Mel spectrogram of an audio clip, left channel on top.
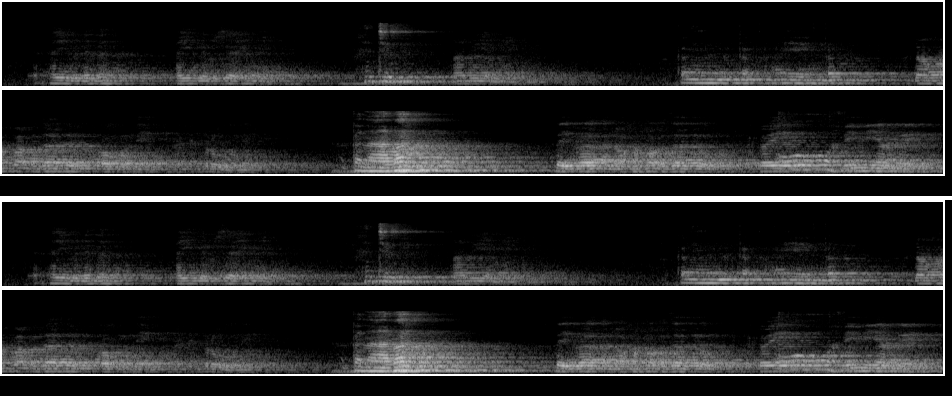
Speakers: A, on the right; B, on the right.
A: ꯍꯩꯕꯅꯤꯗ ꯍꯩꯇꯕꯁꯦ ꯑꯩꯅꯦ
B: ꯍꯩꯆꯦ
A: ꯑꯗꯤꯌꯦꯦꯝ ꯍꯥꯏꯩꯕꯅꯦ
B: ꯀꯀ ꯍꯌꯦꯡ ꯀ
A: ꯑꯅꯧ ꯍꯥꯞꯄ ꯑꯣꯖꯥꯗꯨ ꯀꯧꯔꯨꯅꯦ ꯃꯥꯗꯤ ꯄꯨ꯭ꯔꯨꯅꯦ
B: ꯀꯅ ꯑꯕ
A: ꯑꯁꯤ ꯂꯩꯕ ꯑꯅꯧ ꯍꯥꯞꯄ ꯑꯣꯖꯥꯗꯨ ꯑꯩꯈꯣꯏ
B: ꯑꯣ
A: ꯃꯤ ꯃꯤꯌꯥꯝꯒꯤ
